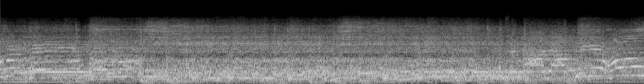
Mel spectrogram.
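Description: Rock band playing live, electric guitar to the fore over bass and drums, loud and steady.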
